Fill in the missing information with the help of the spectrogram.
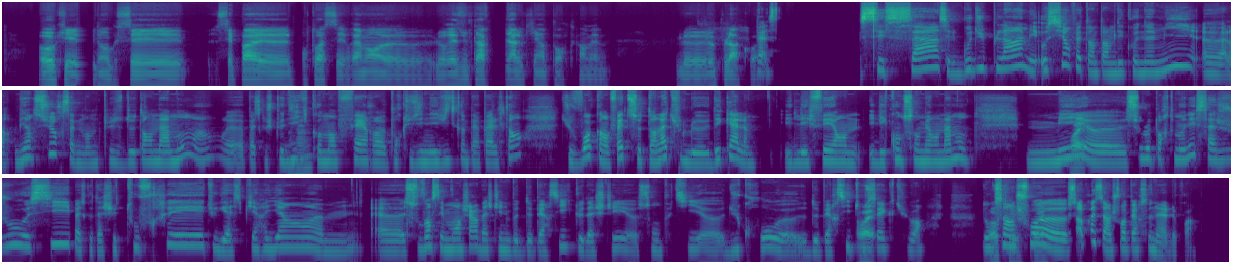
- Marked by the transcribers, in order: stressed: "Mais"
- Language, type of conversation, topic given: French, podcast, Comment t’organises-tu pour cuisiner quand tu as peu de temps ?
- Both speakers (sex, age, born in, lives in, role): female, 35-39, France, Germany, guest; male, 20-24, France, France, host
